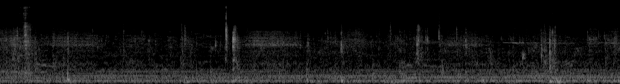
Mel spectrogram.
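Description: A steady low engine hum, with a few sharp clicks and knocks scattered through it.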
